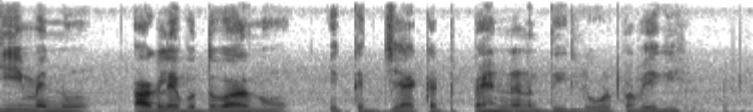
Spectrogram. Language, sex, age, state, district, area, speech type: Punjabi, male, 30-45, Punjab, Mansa, urban, read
